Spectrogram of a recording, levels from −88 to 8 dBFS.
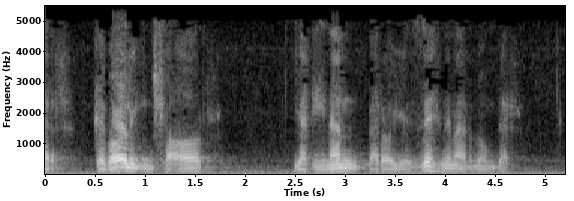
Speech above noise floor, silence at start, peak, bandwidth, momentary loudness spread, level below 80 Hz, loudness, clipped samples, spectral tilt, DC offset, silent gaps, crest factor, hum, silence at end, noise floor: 24 dB; 0 s; 0 dBFS; 5.4 kHz; 16 LU; -40 dBFS; -15 LUFS; 0.5%; -9.5 dB/octave; 1%; none; 16 dB; none; 0.5 s; -39 dBFS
